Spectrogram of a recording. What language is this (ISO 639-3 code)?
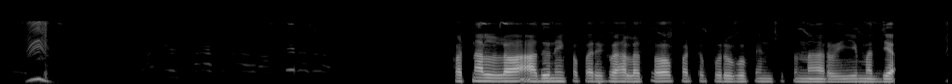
tel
